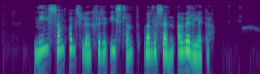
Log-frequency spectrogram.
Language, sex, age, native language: Icelandic, female, 30-39, Icelandic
